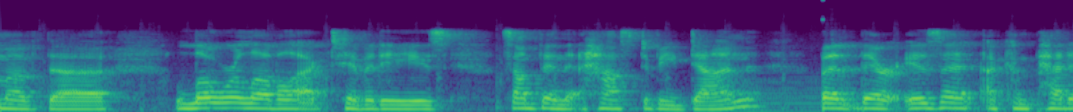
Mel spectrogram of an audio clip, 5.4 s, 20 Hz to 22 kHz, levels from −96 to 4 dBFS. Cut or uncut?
cut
